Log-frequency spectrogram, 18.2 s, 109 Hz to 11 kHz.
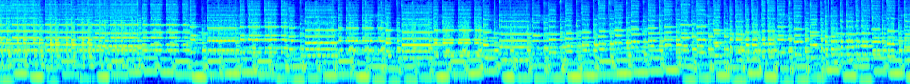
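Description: Odin 42-key mechanical organ playing a jazz arrangement, a bass line of short, evenly paced notes under held chords and a melody line, at a steady loud level.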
